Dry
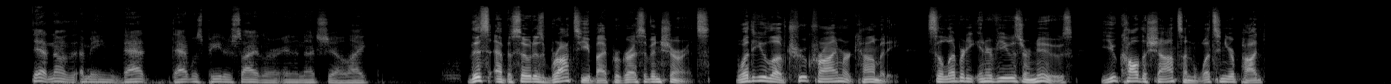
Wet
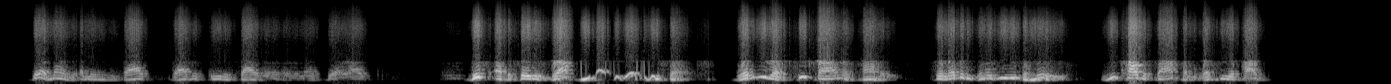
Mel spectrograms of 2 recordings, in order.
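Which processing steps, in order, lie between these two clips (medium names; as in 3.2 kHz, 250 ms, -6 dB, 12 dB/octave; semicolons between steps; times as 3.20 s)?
5.77–6.58 s: formants replaced by sine waves; FFT band-pass 210–1100 Hz; on a send: early reflections 43 ms -10 dB, 53 ms -13.5 dB; on the sum: delay time shaken by noise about 5.4 kHz, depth 0.12 ms; trim +6.5 dB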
